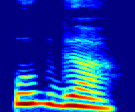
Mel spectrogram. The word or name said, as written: ಉಗ್ಗಿ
